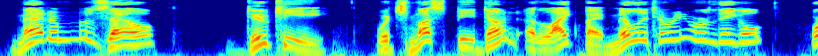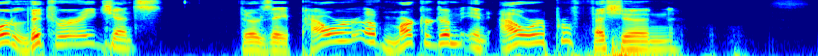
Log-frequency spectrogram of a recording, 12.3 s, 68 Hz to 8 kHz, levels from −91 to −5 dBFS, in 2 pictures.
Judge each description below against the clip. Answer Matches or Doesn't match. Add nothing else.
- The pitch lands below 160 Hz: Doesn't match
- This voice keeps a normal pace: Doesn't match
